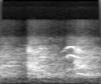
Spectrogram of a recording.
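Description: A dog gives two short, loud yipping barks close by, one right after the other.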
